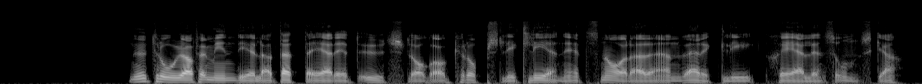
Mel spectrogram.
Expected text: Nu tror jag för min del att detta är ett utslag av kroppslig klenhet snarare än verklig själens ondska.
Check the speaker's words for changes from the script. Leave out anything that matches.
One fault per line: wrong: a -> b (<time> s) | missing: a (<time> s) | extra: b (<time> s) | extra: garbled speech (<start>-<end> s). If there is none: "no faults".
no faults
